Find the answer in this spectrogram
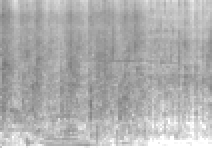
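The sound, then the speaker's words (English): A church audience stands, clapping and cheering to welcome their pastor to the stage. The applause is dense and steady throughout, with a brief raised voice cheering over it early on. “Come on, church, stand up and make some noise and let him know you're happy to see him and be here.”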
